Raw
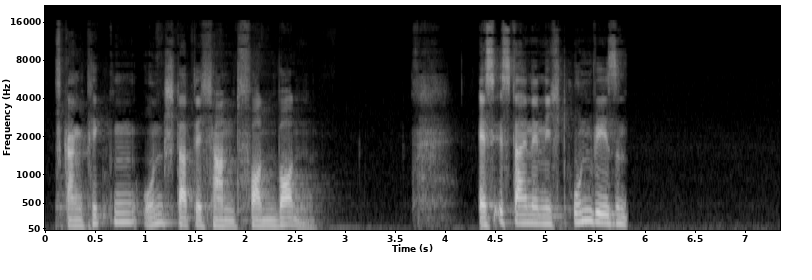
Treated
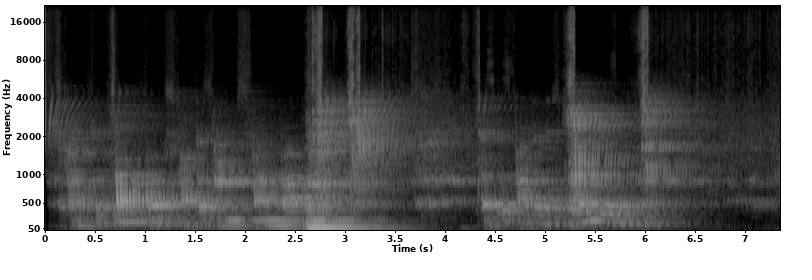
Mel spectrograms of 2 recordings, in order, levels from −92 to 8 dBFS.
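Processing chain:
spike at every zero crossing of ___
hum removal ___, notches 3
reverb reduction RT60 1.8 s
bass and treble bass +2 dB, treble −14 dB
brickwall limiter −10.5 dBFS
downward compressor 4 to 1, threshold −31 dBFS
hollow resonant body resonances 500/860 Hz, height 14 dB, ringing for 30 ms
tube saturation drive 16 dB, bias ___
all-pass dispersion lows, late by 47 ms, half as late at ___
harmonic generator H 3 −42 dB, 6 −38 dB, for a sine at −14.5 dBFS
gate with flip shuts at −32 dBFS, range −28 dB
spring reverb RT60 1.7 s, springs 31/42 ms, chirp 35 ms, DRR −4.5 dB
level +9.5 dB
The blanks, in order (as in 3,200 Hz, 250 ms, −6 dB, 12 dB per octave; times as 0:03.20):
−15 dBFS, 53.94 Hz, 0.55, 580 Hz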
